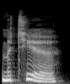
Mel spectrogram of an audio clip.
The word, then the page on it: mature: British English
